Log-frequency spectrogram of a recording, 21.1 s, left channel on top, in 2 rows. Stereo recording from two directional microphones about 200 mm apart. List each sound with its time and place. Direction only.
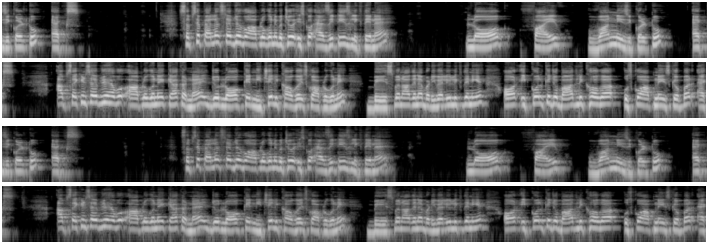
0.0 s a woman's voice: 40° left (ahead or behind)
2.3 s a woman's voice: 40° left (ahead or behind)
6.9 s a woman's voice: 40° left (ahead or behind)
